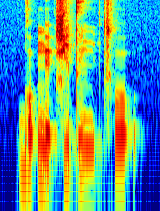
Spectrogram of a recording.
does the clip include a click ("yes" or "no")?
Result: no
